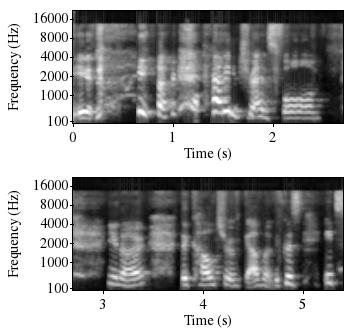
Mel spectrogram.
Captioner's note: laughing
